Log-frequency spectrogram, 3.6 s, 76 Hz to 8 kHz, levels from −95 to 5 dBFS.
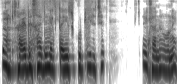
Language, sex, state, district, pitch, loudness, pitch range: Bengali, male, West Bengal, Jhargram, 185 Hz, -14 LUFS, 170-195 Hz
